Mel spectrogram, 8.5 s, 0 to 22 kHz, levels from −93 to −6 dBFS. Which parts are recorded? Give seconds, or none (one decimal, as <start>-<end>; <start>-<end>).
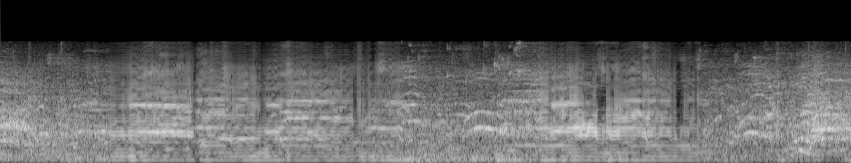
0.0-1.1; 4.0-5.4; 7.0-8.5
